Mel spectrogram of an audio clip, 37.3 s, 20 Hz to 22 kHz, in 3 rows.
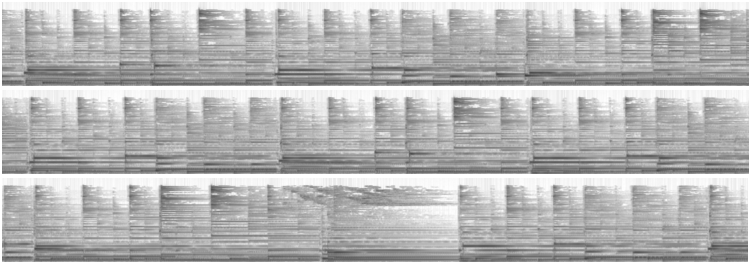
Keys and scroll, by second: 20.9 ctrl+shift+z, 23.5 ctrl+z, 25.4 ctrl+[, 25.8 ctrl+[.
